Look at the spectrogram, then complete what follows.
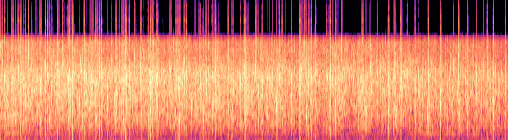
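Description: Theatre audience applauding, a dense mass of clapping that begins to ease off near the end.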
